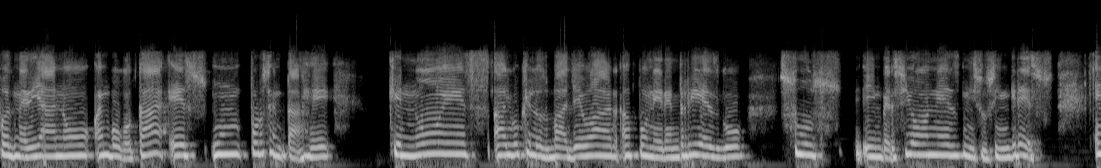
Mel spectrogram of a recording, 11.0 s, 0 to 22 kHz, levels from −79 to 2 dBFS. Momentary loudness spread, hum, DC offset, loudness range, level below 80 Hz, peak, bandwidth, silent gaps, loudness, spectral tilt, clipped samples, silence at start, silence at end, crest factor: 5 LU; none; under 0.1%; 1 LU; -48 dBFS; -10 dBFS; 8.2 kHz; none; -23 LUFS; -5 dB/octave; under 0.1%; 0 s; 0 s; 12 dB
